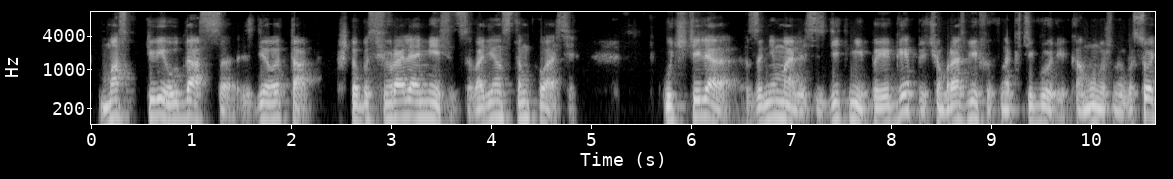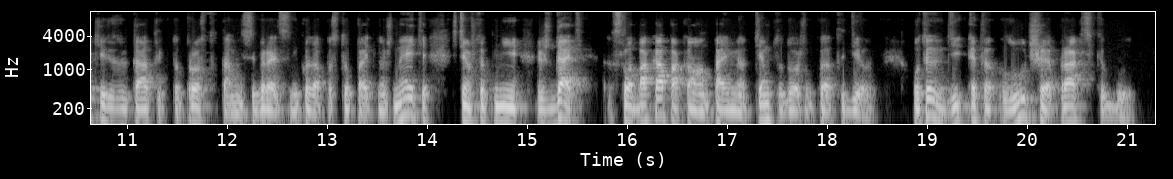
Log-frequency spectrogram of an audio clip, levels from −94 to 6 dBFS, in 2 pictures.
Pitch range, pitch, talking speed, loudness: 110-135 Hz, 120 Hz, 155 wpm, -20 LUFS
